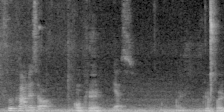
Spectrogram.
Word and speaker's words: fluconazole: Gave me a prescription to something called fluconase. Fluconazole. Okay. Yes. I guess I kind of butchered that.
